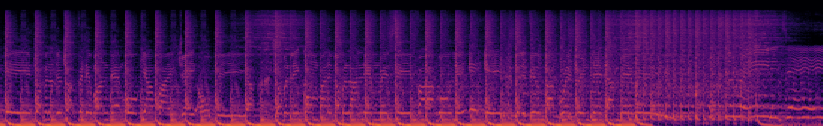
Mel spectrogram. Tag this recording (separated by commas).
Music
